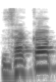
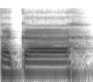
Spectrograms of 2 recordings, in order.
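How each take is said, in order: First: The word ends with a t sound. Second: The word ends with an h sound. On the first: This is how the word is written. "যাকাত লেখা" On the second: The reader stops on this word. "অক্ষর সময় যাকাহ পড়ি"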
